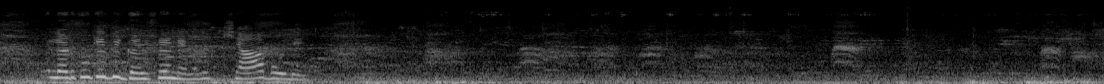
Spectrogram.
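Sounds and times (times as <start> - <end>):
bird caws: 0.0 - 0.8.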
